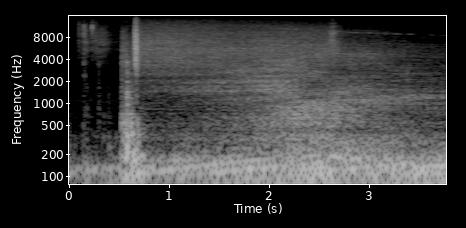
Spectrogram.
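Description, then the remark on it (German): After a brief quieter moment, a loud, low rumble of cars passing on a street swells in and holds steady, a deep droning engine noise with a faint hiss above it and no voices. “Und jetzt ist es gerade ganz still, weil gerade kein Auto kommt.”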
